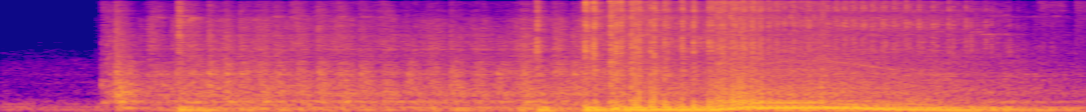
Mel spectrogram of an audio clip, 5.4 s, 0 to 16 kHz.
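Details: VW with a straight-pipe exhaust, first startup on starting spray; no fuel pressure, possibly a bad fuel pump not yet primed. Short crank, then uneven revving before sagging away; oil pressure rose to 40. Runs only briefly on starting fluid.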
